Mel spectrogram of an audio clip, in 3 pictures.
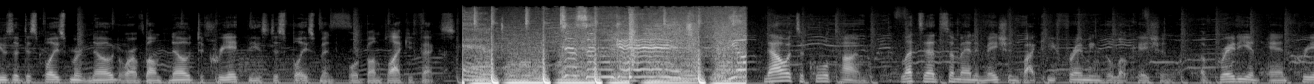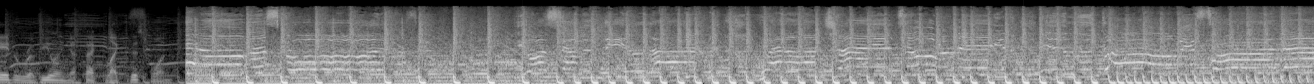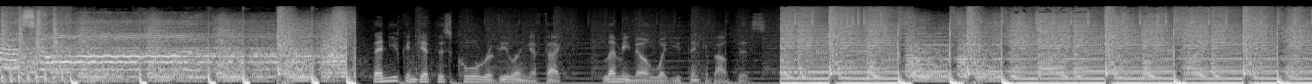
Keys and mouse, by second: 1.7-5.7 drag, 7.2 click, 7.7-10.2 drag, 11.0 click, 11.6 right click, 12.7 click, 28.7 space.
